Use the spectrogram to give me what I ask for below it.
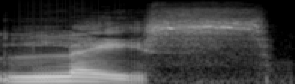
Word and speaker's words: lace: to a s sound well we add the silent E so when we do that we add the silent E we change this to a and this to a a sound lace okay so go ahead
